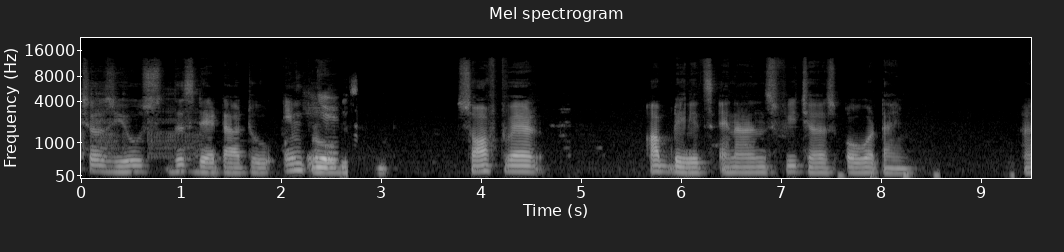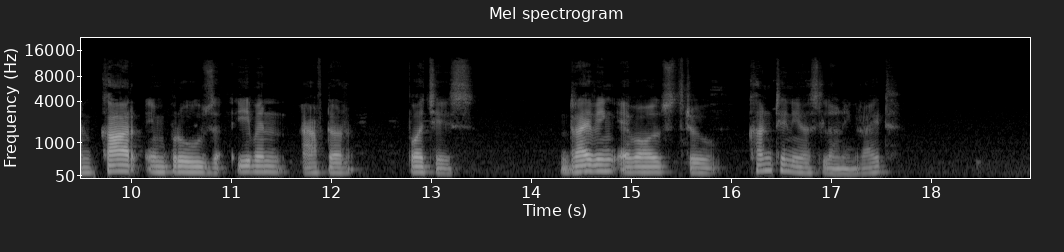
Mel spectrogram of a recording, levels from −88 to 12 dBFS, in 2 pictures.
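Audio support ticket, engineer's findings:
Speech suppressed in double talk. 2.59–3.05 s: speech drops out almost completely, a near-total cut of about half a second. 9.70–9.74 s: brief, shallow dip of a few dB. Likely cause is the echo canceller's suppressor during double talk: with both ends talking, it cannot tell near-end speech from loudspeaker echo and attenuates both, deeply in the first instance and only lightly in the second.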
